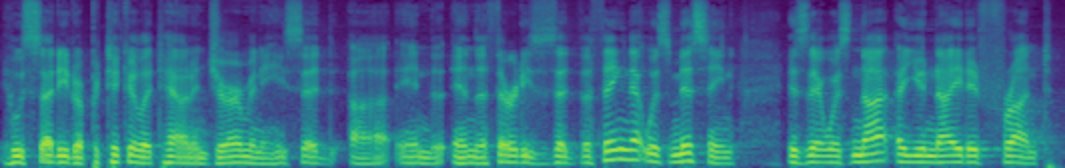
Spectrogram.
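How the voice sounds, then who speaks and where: A man hosting a political discussion as an activist, speaking emphatically and haltingly, often restarting his sentences. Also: mid-range voice, fairly even intonation, vocal fry, darkish tone. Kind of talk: impassioned political conversation at a streamed event.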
